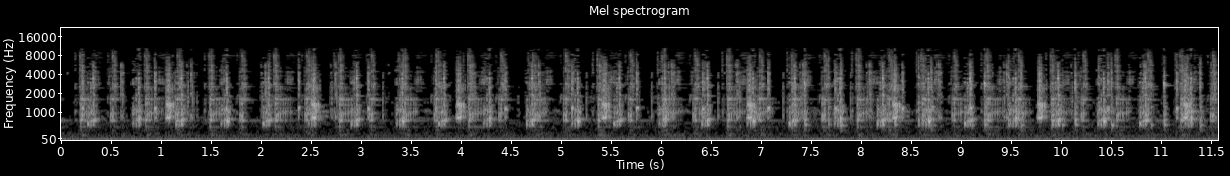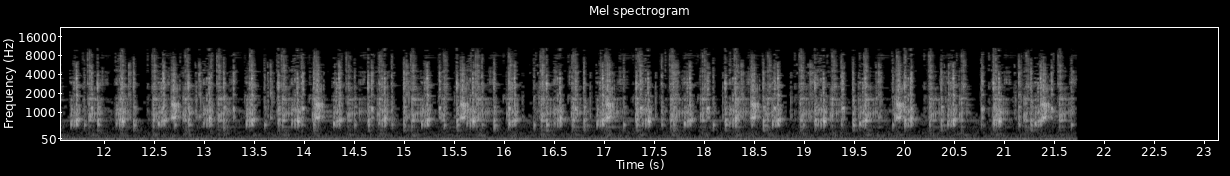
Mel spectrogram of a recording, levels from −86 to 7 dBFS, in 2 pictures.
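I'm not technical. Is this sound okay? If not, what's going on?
No. Throughout, everything sounds slow and low, about 0.69 times normal speed and roughly 6.5 semitones deeper. This is a wrong sample rate, which fits 32 kHz audio played at 22 kHz.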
